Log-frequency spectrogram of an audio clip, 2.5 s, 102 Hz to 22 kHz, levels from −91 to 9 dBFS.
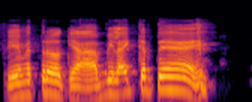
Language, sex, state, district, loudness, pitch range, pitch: Hindi, male, Uttar Pradesh, Hamirpur, -13 LUFS, 140-195 Hz, 165 Hz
